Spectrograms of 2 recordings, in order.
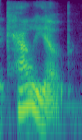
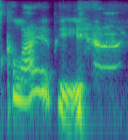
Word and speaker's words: Calliope: was pronounced burgundy oh and um calliope they just pronounced the calliope which is awful no it's that when you hear about the calliope projects it's calliope shut up hey kalyn welcome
